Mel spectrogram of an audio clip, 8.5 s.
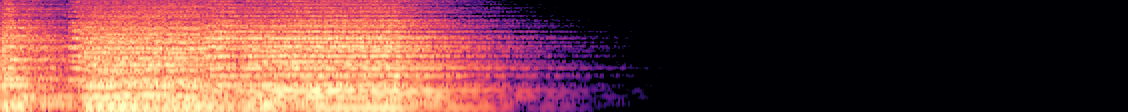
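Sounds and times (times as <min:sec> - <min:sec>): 
string quintet playing a minuet: 0:00.0 - 0:04.1.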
